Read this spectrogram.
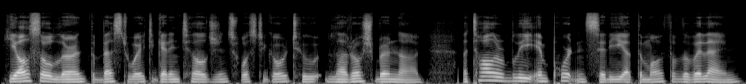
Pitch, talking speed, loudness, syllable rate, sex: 125 Hz, 210 wpm, -20 LUFS, 5.9 syllables/s, male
